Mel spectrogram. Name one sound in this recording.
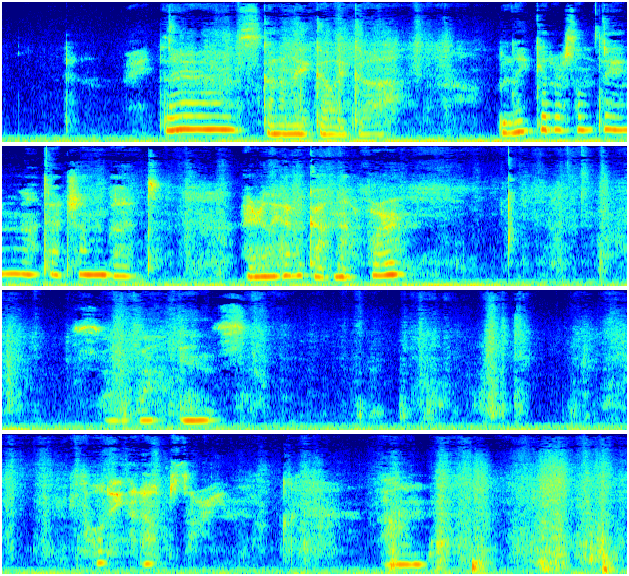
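Cloth rustles and flaps as it is handled and folded.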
